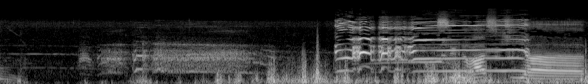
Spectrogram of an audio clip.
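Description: A rooster crows loudly.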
